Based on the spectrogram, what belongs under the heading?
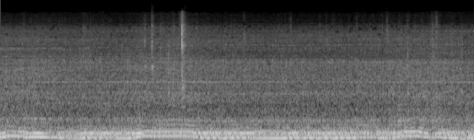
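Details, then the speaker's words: Camper roof being cranked down with the fan on full: low droning groan wavering in pitch, then a clunk as it settled; the lift shock moved and its top mount piece was probably ripped. "It sounded like it settled. It went clunk. So, oh yeah, I just saw that shock move. Is the top piece, it just got ripped probably."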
